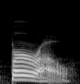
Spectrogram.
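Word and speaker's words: borough: have oh ugh Spelling's four of these words pronounced oh ugh Oh like the sound in the words show or low say them with me though although doe and burro if you don't know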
